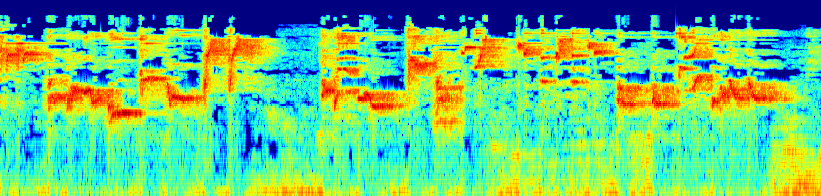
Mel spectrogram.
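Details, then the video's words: Chestnut-capped thrush (anis kembang) learning to sing its full open 'ngeplong' song, used as a prompt for birds that stop singing: rapid, varied high whistled and chattering phrases that jump between pitches, with short pauses. "PANCINGAN ANIS KEMBANG BELAJAR NGEPLONG"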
